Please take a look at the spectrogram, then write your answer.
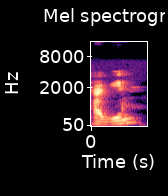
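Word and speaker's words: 확인: মানে একবার, হাগিন হ্যাঁ, এখানে লেখা আছে হওয়া গিন, এই হওয়া গিনটা কিন্তু উচ্চারণ হবে হাগিন, হাগিন, হাগিন মানে চেক,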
